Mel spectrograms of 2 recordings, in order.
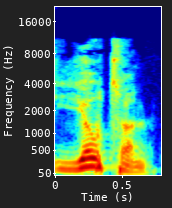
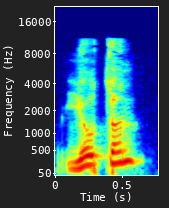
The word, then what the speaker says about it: Iotunn: so so first off let me get the pronunciation of the band right it's yolon yolon is that right yeah that's that's right that's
